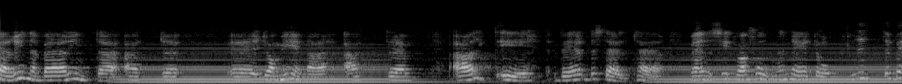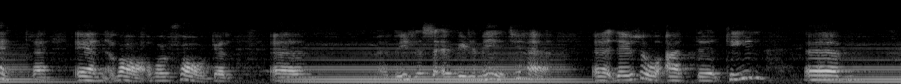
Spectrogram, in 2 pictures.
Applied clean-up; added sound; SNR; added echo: none; Bowed string instrument; 6 dB; reverberation time 0.2 s.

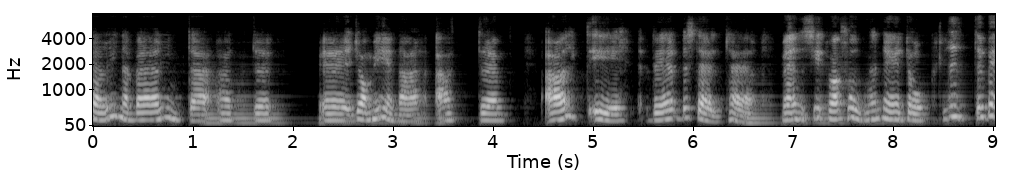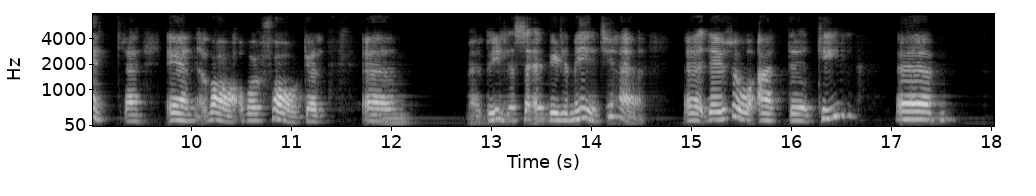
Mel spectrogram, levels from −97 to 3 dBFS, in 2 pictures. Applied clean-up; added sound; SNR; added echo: neural mask model DeepFilterNet 3.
